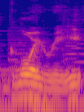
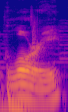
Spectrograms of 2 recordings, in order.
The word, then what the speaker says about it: Gloire: the glory line it's spelled g-l-o-i-r-e it's not pronounced glory it's glory um and it is something that they sell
